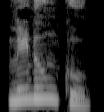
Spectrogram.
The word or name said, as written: ಮಿಡುಂಕು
